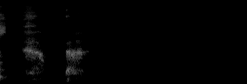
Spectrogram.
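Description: A man's short breathy chuckle: two quick bursts within the first second.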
